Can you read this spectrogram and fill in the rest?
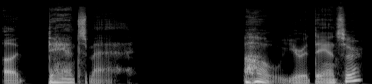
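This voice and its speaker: Guy doing a smooth talking older mafia boss, super low husky voice, slow and teasing, asmr roleplay. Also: wildly swooping pitch, no room sound, studio quality, exaggerated voice. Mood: teasing, flirtatious.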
